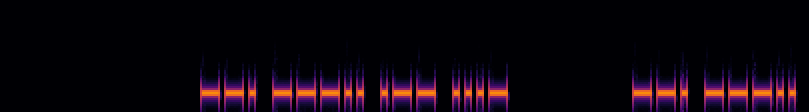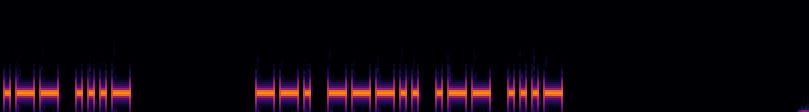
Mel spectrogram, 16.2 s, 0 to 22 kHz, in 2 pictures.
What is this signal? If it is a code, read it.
Morse code, heard as a keyed tone, about 20 wpm, 700 Hz. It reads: G8WV G8WV G8WV
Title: DXCC-100 Call Signs - 4 Characters - Repeated 3x - 20wpm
